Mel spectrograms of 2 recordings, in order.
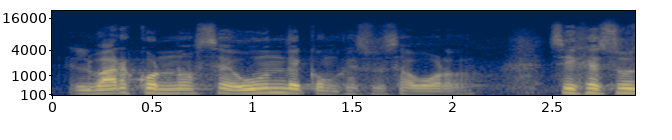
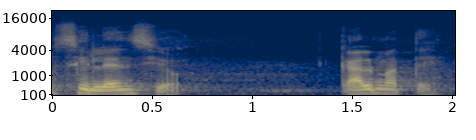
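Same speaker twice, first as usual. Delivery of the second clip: orden suave y serena; tranquilo; 7 dB quieter than usual. Acted. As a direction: mandar callar sin necesidad de gritar, en voz baja. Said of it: "tranquilamente dijo". (dicho tranquilamente, con calma)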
